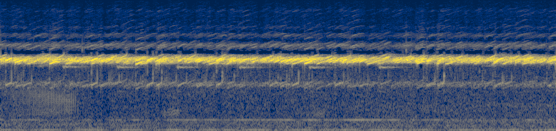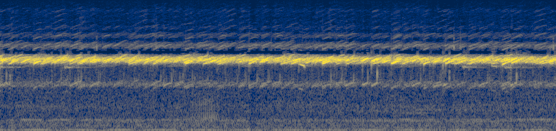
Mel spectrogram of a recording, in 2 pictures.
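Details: Early-year frog pond after dark, many spring peepers calling at once: a thick, constant wall of high piercing peeps, with a faint low hum and a brief lower sound in the background.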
